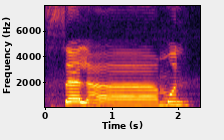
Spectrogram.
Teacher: सीन पर हरकत ज़बर ज़रा भी नहीं खींचना चाहिए। · लाम पर खड़ा ज़बर एक अलिफ के मकदार खींचना चाहिए। खड़ा ज़बर हुर्फ मद्दा के बराबर होता है, अलिफ मद्दा के बराबर होता है।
